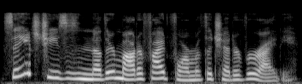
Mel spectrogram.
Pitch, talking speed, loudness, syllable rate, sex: 250 Hz, 200 wpm, -15 LUFS, 6.4 syllables/s, female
